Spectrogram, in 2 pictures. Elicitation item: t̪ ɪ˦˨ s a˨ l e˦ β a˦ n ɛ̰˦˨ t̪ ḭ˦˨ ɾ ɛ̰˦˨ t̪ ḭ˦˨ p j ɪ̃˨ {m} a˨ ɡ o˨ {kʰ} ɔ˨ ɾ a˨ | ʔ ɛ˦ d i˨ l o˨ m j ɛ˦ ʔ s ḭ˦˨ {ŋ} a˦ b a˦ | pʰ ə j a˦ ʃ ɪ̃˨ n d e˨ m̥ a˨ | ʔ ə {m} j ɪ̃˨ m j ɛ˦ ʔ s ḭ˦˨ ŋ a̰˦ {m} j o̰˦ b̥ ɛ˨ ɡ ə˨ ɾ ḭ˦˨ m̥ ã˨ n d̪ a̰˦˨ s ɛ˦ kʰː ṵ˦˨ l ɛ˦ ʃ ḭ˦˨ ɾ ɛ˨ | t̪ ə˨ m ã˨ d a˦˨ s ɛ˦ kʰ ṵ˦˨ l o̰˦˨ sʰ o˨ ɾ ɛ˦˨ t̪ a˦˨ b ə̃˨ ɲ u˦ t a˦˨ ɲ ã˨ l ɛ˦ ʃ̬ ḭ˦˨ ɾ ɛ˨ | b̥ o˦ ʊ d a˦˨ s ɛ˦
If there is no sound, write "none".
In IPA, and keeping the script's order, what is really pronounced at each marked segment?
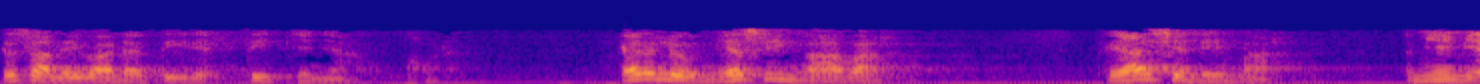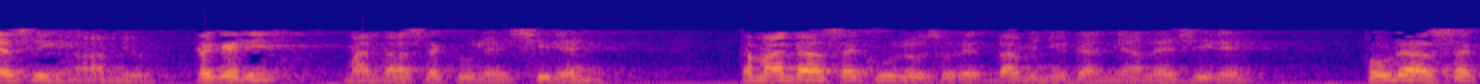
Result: ɲ, kʰ, ŋ, m, m

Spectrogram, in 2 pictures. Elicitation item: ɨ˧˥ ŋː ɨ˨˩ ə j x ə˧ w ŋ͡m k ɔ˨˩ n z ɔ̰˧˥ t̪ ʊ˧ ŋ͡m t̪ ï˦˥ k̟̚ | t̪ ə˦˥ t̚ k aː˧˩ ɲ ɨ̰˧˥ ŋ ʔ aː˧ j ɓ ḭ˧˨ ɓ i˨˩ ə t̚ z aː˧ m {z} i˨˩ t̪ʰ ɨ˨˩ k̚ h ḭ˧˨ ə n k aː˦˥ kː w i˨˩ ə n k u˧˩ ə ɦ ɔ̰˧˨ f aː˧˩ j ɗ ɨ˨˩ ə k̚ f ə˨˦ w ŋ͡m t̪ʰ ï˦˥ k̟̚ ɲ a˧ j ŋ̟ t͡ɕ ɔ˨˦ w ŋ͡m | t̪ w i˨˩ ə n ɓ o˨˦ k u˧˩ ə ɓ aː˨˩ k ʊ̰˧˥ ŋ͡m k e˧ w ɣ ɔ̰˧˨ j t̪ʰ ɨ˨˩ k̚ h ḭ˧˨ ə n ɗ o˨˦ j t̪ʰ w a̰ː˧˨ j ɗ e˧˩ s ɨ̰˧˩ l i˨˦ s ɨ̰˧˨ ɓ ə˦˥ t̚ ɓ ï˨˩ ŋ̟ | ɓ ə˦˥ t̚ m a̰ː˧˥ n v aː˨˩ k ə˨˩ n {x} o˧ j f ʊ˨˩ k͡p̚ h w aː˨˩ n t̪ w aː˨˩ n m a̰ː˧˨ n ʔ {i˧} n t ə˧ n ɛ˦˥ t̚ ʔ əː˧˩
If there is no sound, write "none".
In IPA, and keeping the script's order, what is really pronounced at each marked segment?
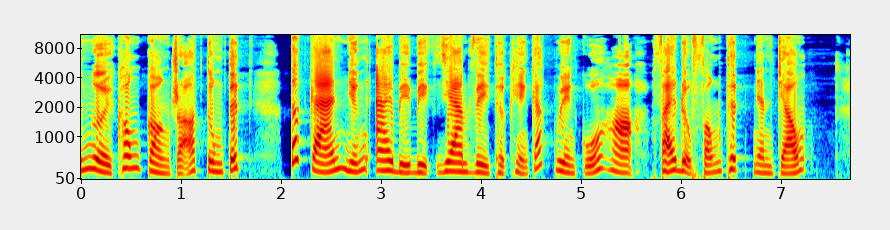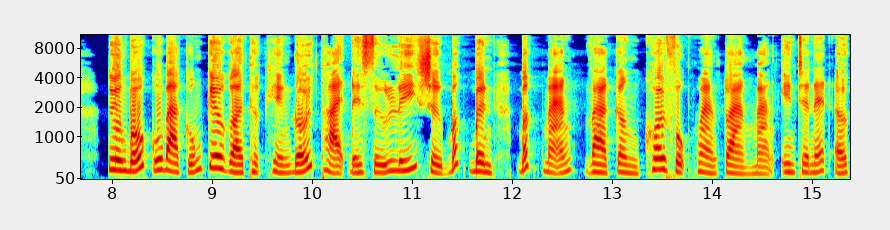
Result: v, x, i˧

